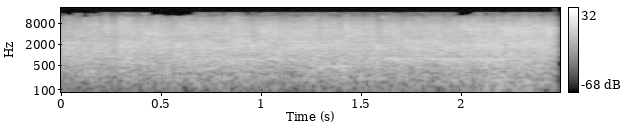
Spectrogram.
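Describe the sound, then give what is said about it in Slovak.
Audience applauding in a spa concert hall in Nimnica before a music performance, a thick, continuous patter of many hands clapping at a steady, moderate level throughout. “Ľudia už tlieskajú.”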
